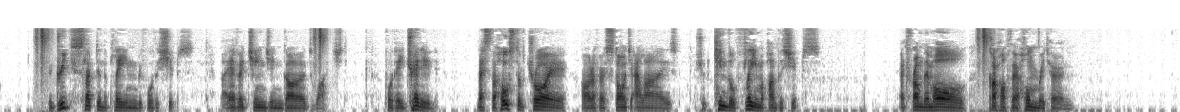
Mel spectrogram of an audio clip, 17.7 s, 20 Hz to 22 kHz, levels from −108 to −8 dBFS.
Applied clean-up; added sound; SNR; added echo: neural mask model RNNoise.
